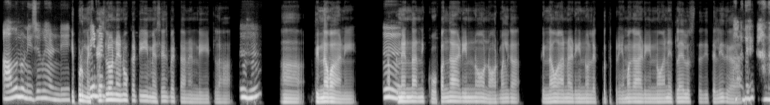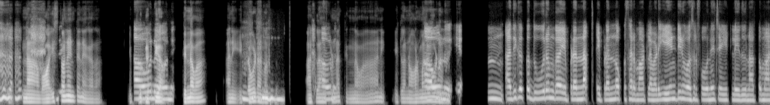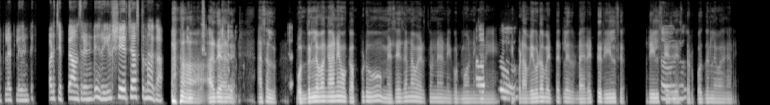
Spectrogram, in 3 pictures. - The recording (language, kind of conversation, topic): Telugu, podcast, లైక్‌లు, కామెంట్లు నిజమైన మద్దతు ఇవ్వగలవా?
- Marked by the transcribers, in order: in English: "మెసేజ్‌లో"; in English: "మెసేజ్"; in English: "నార్మల్‌గా"; laughing while speaking: "అదే కదా!"; in English: "వాయిస్‌తోని"; laugh; tapping; in English: "నార్మల్‌గా"; lip smack; in English: "ఆన్సర్"; chuckle; in English: "రీల్స్ షేర్"; laugh; in English: "మెసేజ్"; in English: "గుడ్ మార్నింగ్"; in English: "డైరెక్ట్ రీల్స్. రీల్స్ షేర్"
